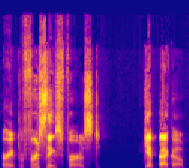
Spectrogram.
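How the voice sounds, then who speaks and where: A woman's voice: mid-range voice, huge pitch swings, moderate pace, gravelly, bright, forceful tone, no echo. A woman playing a tabletop roleplaying game, talking casually with a wry, conversational manner.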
